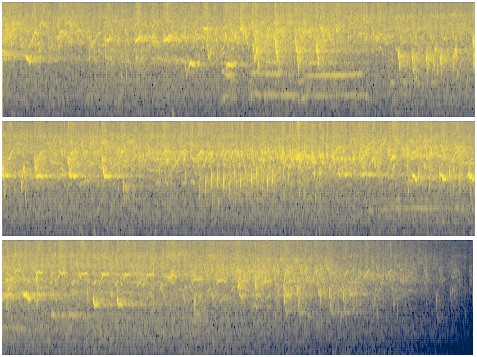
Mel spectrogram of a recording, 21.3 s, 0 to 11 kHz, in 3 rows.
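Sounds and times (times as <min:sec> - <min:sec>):
songbirds singing a morning chorus in spring: 0:00.0 - 0:21.2.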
